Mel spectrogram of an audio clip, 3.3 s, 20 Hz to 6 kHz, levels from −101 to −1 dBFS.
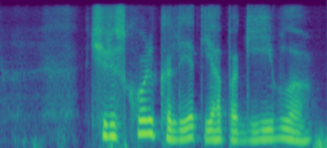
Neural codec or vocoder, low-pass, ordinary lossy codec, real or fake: codec, 16 kHz, 0.7 kbps, FocalCodec; 5.4 kHz; none; fake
